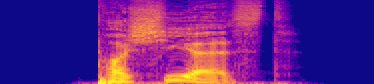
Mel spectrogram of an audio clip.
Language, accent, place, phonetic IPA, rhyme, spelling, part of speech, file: German, Germany, Berlin, [pɔˈʃiːɐ̯st], -iːɐ̯st, pochierst, verb, De-pochierst.ogg
- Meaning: second-person singular present of pochieren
